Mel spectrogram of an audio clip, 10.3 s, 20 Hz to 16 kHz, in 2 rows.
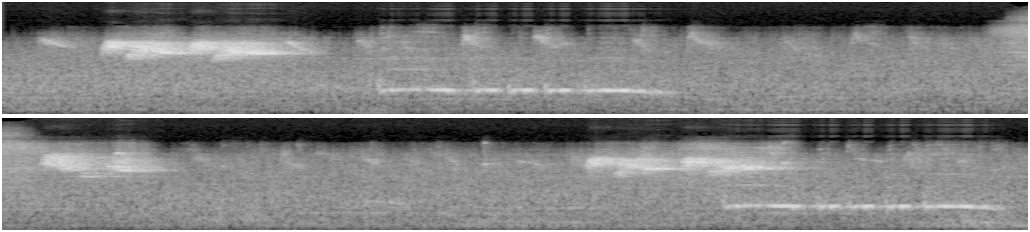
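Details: Zebra dove (merbok) on the fourth day of deworming, 17 April 2020. Two bouts of rapid, rolling staccato cooing, each about 1.5 to 2 seconds, are separated by a pause. Bright chattering notes from other birds are heard.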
